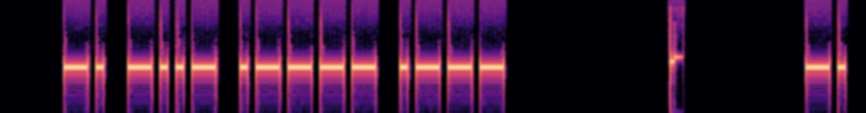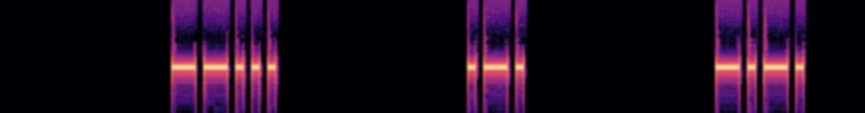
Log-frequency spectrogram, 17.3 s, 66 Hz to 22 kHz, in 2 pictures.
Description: Morse code, heard as a keyed tone, about 15 wpm, spaced as for 6 wpm, 700 Hz. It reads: NX1J N7RC
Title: USA Call Signs - 4 Characters - 8x Character Spacing - 15wpm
